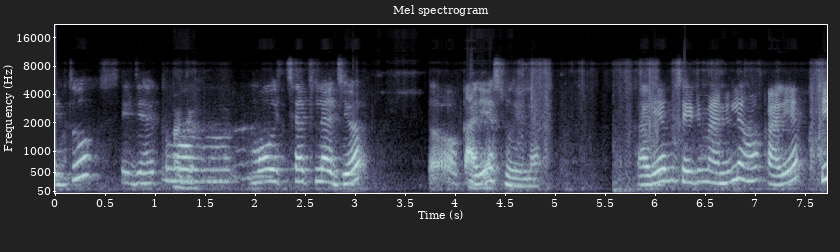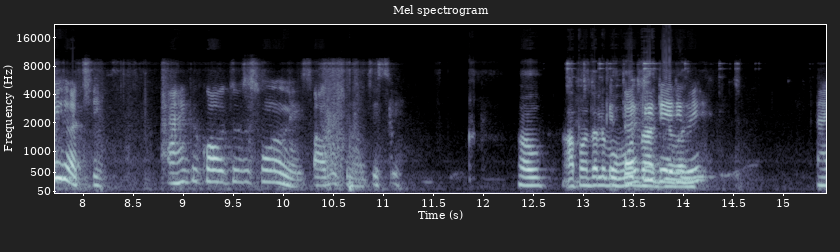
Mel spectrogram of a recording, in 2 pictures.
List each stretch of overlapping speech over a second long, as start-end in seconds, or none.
none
